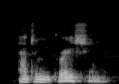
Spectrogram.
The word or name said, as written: adumbration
